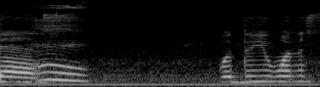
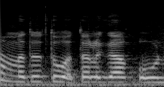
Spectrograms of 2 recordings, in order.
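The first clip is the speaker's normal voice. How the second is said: normal talking voice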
